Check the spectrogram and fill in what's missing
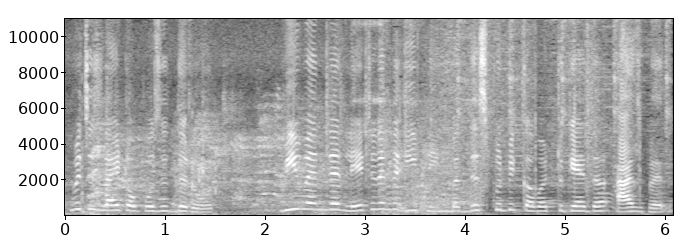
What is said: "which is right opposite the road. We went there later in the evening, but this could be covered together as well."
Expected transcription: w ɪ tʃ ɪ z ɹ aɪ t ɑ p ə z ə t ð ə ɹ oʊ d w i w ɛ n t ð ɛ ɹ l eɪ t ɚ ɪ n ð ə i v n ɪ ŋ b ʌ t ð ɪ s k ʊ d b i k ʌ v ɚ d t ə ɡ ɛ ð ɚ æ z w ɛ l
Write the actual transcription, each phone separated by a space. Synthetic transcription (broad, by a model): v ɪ tʃ ɪ z l aɪ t ɑ p ə z ə t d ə ɹ oʊ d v i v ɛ n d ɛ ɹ l eɪ t ɚ ɪ n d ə i v n ɪ ŋ b ʌ t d ɪ s k ʊ d b i k ʌ v ɚ d t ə ɡ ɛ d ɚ æ z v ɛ l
